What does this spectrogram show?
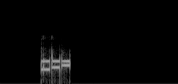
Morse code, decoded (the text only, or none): none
